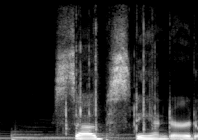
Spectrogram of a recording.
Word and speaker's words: substandard: Many of these products are substandard with an emphasis on the second syllable.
